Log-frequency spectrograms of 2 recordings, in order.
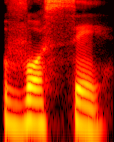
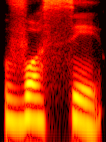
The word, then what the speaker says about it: você: E segunda, o som deste é fechado, por isso não se diz você com a boca aberta, mas sim você, um som mais contido e preciso.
